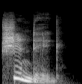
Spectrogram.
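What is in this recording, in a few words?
"shindig", British English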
